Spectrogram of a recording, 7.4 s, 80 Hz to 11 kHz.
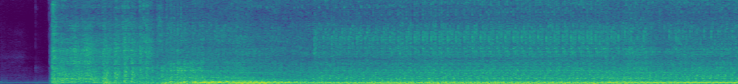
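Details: Land Rover Series 3 diesel, first start after solenoid fix, with injector pipe loosened: brief crank, catches, revs up then settles to steady even clatter; runs, though spill pipes leak and glow plugs appear not to work.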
